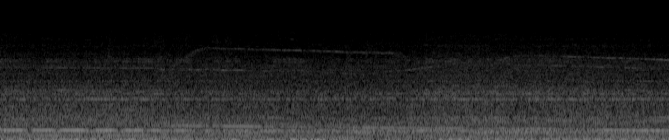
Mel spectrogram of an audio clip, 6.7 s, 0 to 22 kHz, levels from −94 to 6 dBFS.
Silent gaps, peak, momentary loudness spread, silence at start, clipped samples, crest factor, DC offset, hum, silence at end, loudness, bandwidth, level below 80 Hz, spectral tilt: none; -36 dBFS; 4 LU; 0 s; under 0.1%; 14 dB; under 0.1%; none; 0 s; -52 LUFS; 10.5 kHz; -56 dBFS; -6.5 dB/octave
